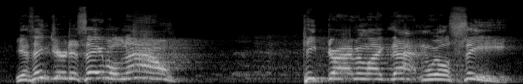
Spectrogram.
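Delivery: mock high, angry, taunting jeer. Retelling what he yelled at a driver beside him at a stoplight, retelling a yell. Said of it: "So I just yelled".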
